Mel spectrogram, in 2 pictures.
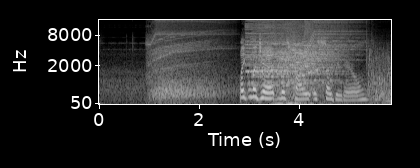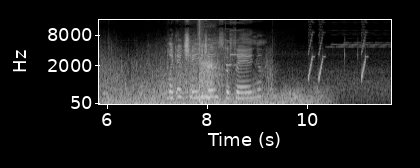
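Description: A magic spell shimmers and whooshes loudly.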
